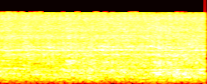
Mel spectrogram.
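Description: Steady hall noise with indistinct chatter from onlookers.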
